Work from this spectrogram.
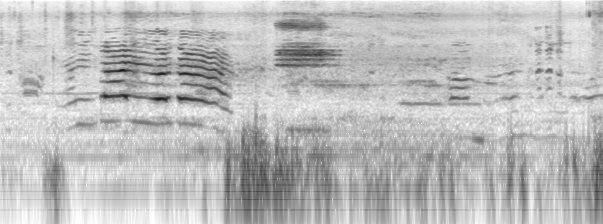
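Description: A goat bleats in a farmyard, a drawn-out wavering call near the start followed by a shorter cry, with bustling movement and rustling noise underneath and a person's voice nearby.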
